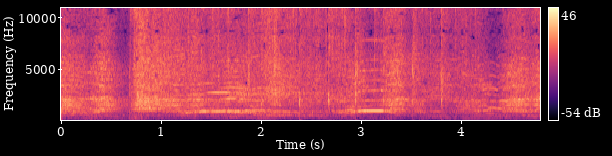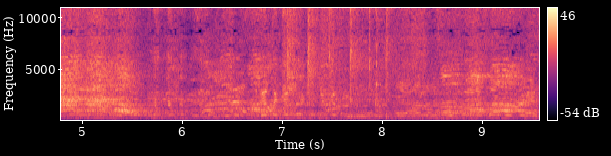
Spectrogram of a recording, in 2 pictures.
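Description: A large crowd of young people chants and shouts outdoors.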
